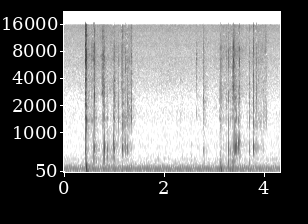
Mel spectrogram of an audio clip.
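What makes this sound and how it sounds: Long green fake nails grip and scratch a small clear plastic jar full of blue gel beads, making quick, dry clicks and scrapes. The sounds come in two short flurries over a steady low hum.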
